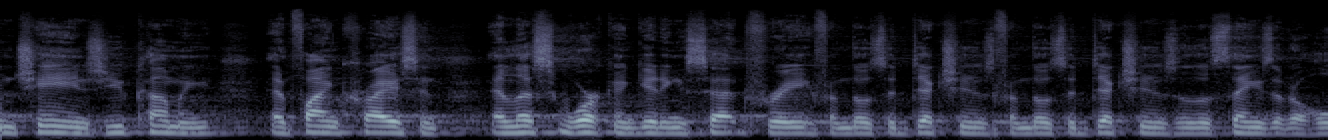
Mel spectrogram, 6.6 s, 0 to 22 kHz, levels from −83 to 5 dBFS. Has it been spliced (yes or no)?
yes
